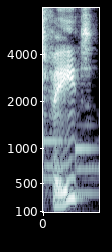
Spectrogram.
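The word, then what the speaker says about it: Fayt: And apparently, they have told me that people don't know how to pronounce Fate, even though it's F-A-Y-T.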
